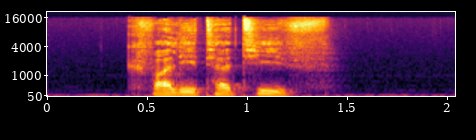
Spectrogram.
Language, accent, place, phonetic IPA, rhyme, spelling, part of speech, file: German, Germany, Berlin, [ˌkvalitaˈtiːf], -iːf, qualitativ, adjective, De-qualitativ.ogg
- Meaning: qualitative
